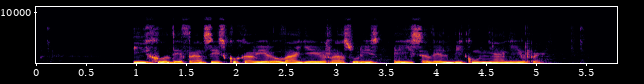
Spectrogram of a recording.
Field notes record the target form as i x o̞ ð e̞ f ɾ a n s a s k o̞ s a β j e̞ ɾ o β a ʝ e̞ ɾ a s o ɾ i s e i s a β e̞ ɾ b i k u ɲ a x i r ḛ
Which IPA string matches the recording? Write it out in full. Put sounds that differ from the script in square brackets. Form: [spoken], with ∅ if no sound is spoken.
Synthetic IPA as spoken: i x o̞ ð e̞ f ɾ a n s [i] s k o̞ [x] a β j e̞ ɾ o β a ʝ e̞ [r] a s [u] ɾ i s e i s a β e̞ [l] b i k u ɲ a [ɣ] i r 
